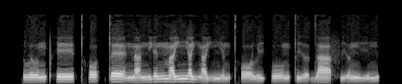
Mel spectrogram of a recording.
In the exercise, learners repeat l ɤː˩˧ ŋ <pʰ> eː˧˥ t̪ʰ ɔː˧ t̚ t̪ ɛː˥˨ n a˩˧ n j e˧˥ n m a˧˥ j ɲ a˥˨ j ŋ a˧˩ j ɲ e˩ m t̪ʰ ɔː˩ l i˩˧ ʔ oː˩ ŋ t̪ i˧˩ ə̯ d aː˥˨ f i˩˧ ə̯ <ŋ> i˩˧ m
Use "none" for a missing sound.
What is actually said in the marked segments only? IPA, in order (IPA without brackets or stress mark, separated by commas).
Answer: pʰ, ŋ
